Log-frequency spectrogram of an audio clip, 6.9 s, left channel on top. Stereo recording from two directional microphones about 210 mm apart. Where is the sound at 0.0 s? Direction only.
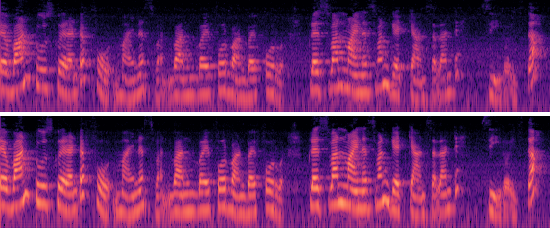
50° right (ahead or behind).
